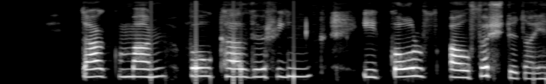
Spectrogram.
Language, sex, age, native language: Icelandic, male, 18-19, Icelandic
